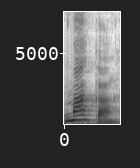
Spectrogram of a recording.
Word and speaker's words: maca: way to remember is vaca rhymes with maca so you know it's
